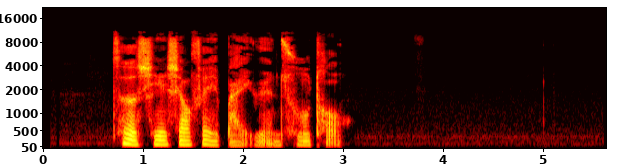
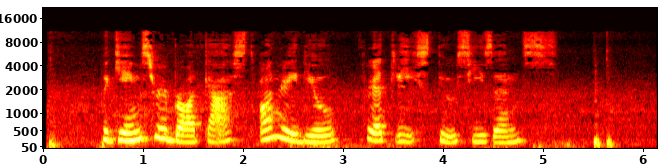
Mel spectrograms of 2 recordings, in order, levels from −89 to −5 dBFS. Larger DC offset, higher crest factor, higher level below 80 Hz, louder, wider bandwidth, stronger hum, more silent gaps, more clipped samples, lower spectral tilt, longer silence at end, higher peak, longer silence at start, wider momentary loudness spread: neither; first, 24 dB vs 16 dB; second, -62 dBFS vs -44 dBFS; second, -27 LUFS vs -18 LUFS; about the same, 11.5 kHz vs 11.5 kHz; neither; neither; neither; second, -3.5 dB/octave vs -5.5 dB/octave; first, 2.65 s vs 0.4 s; second, -8 dBFS vs -2 dBFS; first, 0.7 s vs 0.05 s; second, 11 LU vs 14 LU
